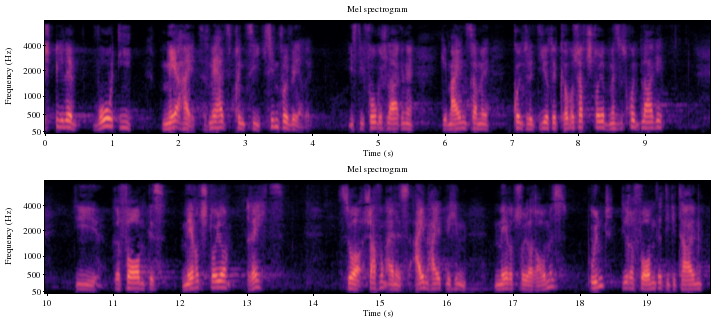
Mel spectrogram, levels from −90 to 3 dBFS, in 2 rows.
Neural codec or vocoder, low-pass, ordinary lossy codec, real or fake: none; 7.2 kHz; AAC, 32 kbps; real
